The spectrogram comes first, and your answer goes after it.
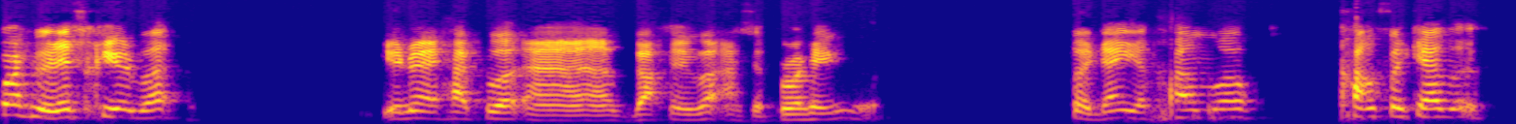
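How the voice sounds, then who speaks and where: With a Barbadian accent, a man speaks at a moderate pace in a high voice, his lively intonation broken by long, frequent pauses. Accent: Bajan (Barbadian) dialect. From Barbados. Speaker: visually impaired tai chi athlete. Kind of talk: interview answer.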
